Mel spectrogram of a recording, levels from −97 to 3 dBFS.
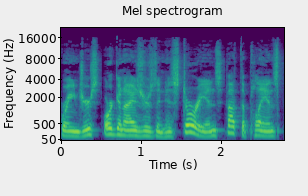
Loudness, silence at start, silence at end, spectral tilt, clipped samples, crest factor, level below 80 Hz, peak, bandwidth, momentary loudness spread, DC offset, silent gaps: -21 LUFS; 0 s; 0.05 s; -4.5 dB/octave; under 0.1%; 16 dB; -70 dBFS; -4 dBFS; 16 kHz; 5 LU; under 0.1%; none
